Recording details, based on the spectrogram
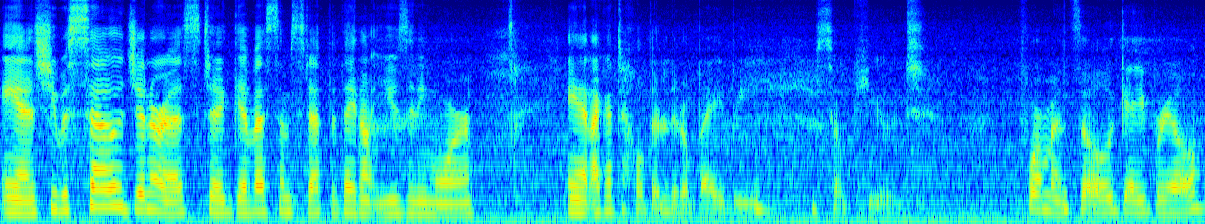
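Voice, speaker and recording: With a Texas accent, a woman talks at a moderate pace with ordinary pitch variation over light background noise. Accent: Texas Southern US. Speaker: family vlogger. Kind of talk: casual vlog talk to camera. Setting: in a car. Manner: animated. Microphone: phone near.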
